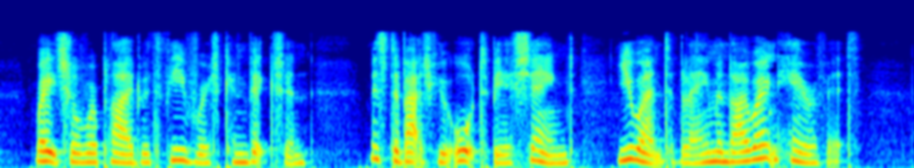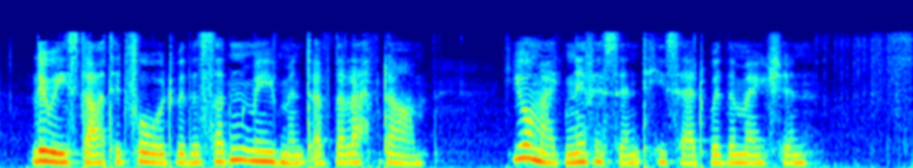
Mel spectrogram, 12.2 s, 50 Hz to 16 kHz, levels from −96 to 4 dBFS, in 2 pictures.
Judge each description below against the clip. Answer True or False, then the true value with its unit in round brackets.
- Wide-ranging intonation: False (2.8 semitones)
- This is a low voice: False (185 Hz)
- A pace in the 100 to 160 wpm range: False (185 wpm)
